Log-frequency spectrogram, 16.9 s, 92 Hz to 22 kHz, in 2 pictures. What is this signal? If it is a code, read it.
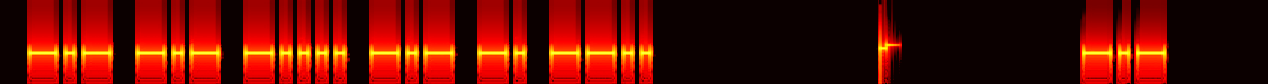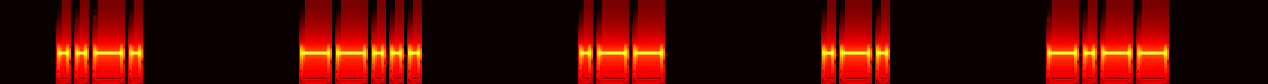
Morse code, heard as a keyed tone, about 20 wpm, spaced as for 10 wpm, 700 Hz. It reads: KK6KNZ KF7WRY
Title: USA Call Signs - 6 Characters - 6x Character Spacing - 20wpm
